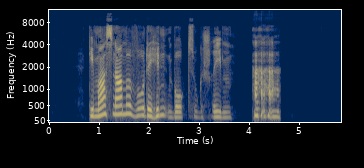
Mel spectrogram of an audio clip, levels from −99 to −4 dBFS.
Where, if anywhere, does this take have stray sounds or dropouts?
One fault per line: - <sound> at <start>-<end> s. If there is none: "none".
- laugh at 4.1-4.6 s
